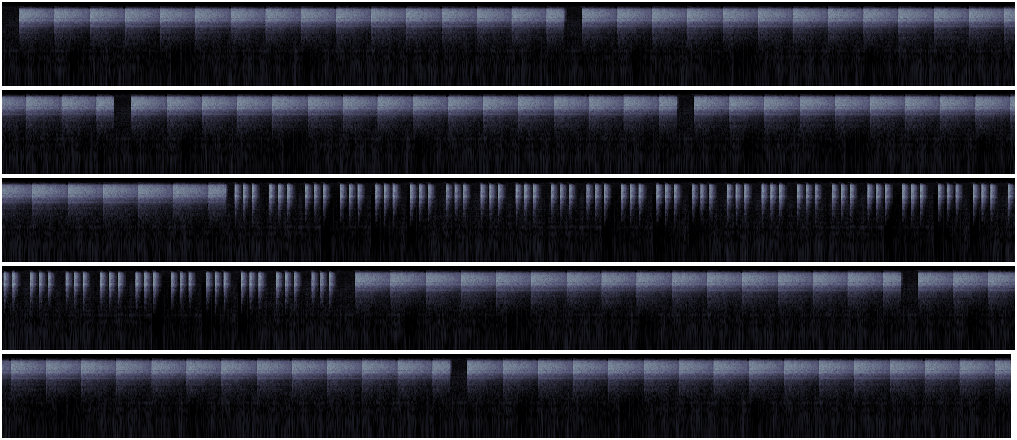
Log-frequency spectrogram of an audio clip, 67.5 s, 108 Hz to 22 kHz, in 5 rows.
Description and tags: Created With:
Novation Circuit (Drums Only)
February 2019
